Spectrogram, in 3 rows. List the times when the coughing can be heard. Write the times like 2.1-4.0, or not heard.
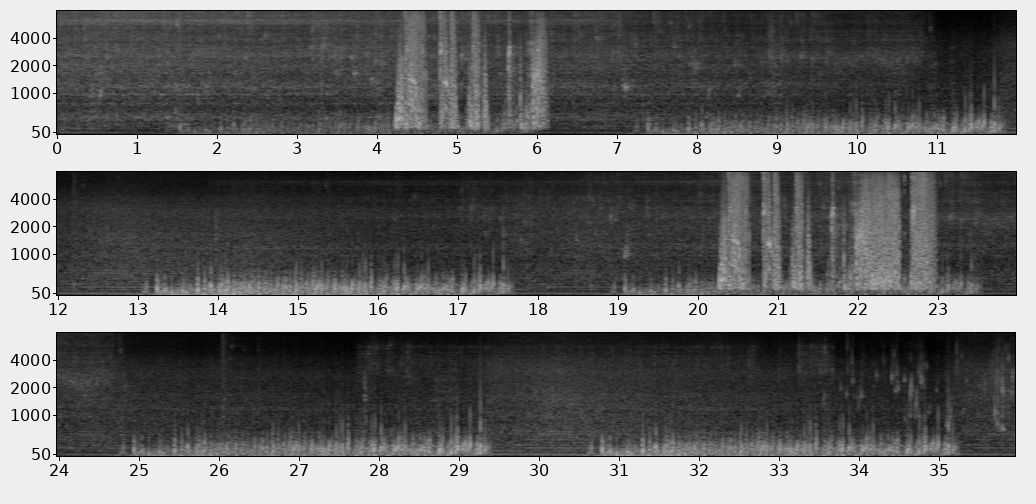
4.2-6.2, 20.2-23.0.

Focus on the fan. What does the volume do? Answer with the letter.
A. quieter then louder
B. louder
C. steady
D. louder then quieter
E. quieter
B.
